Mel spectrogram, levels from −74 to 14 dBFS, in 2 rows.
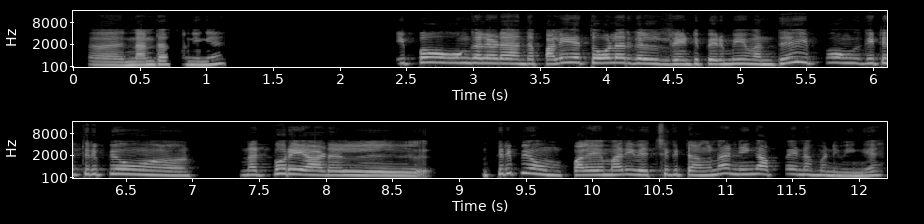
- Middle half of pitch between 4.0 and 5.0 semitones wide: No, average, 3.5 semitones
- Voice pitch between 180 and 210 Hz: No, very high, 255 Hz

